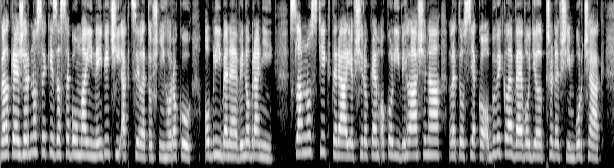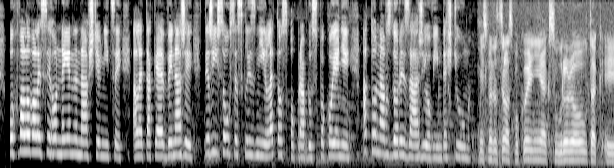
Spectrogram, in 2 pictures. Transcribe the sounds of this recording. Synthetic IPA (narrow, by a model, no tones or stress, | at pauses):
vɛlkɛːʒɛɾno̞sɪkɪzasɛbo̞wmajiːnɛjvjɛt͡ʃiːʔakt͡sɪlɛt̪o̞ʃɲiːɦo̞ɾo̞ku | ʔobliːbɛnɛːvɪno̞bɾaɲiː | slavno̞scɪkt̪ɛɾaːjɛfʃɪɾo̞kɛːmʔo̞ko̞liːvɪɦlaːʃɛnaːlɛt̪o̞sjako̞ʔo̞bvɪklɛvɛːvo̞ɟɪlpr̝̥ɛdɛfʃiːmbuɾt͡ʃaːk | po̞xvalo̞valɪsɪɦo̞nɛjɛnːaːfʃcɛvɲiːt͡sɪʔalɛt̪akɛːvɪnar̝ɪk̚t̪ɛriːso̞wsɛsklɪzɲiːlɛt̪o̞sʔo̞pɾavduspo̞ko̞jɛɲɪ | ʔat̪o̞navzdo̞ɾɪzaːrɪjo̞viːmdɛʃcuːmmɪsmɛdot͡sɛlaspo̞kojɛɲɪjaksuːɾodowt̪akɪ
